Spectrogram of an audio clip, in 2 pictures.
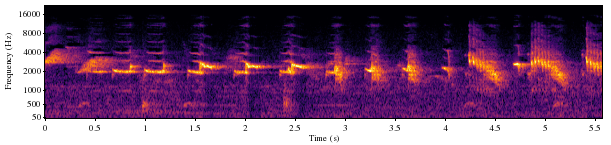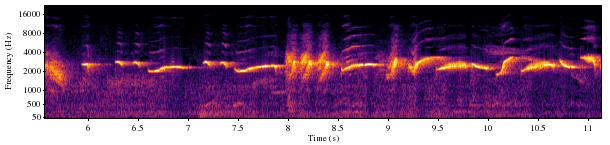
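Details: Chinese hwamei song in the rain from a kept bird: sharp rapid clicking notes and harsh chips at first, then melodious rising whistled phrases repeated in a lively series.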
